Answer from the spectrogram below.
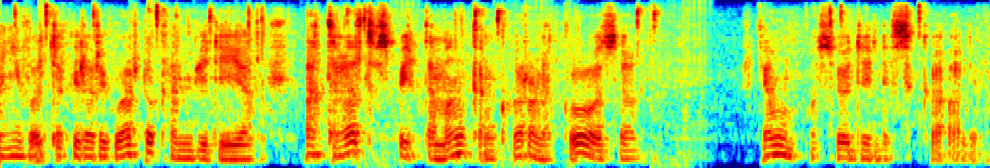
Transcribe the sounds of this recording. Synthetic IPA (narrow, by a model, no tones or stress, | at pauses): ɔɲːivɔ̰lt̪akeloɾiɡward̪okʰambjid̪iːaat̪ːɾalalt̪ɾoaspɛt̪ːamaŋkaŋkʰoːɾaunakʰɔːza | e̥rkjaːmoumpɔseod̪elːeskʰa̰ːlḛ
